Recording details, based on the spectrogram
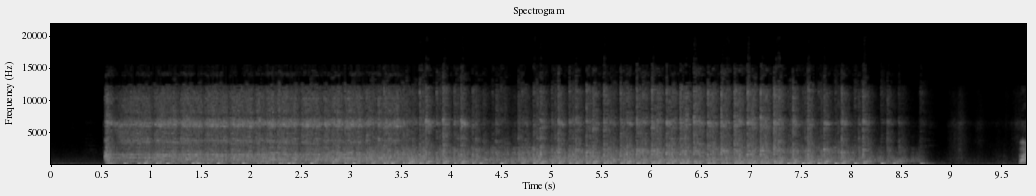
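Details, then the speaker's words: Troy-Bilt GTX 20 engine, after a longer rocker arm bolt was fitted, run on sprayed car cleaner; it cranks, catches and runs about eight seconds with an uneven, chattering beat before dying; rough running, another issue still unresolved. "I know it didn't sound the greatest but I think that's a heck of a start we're finally getting somewhere here"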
